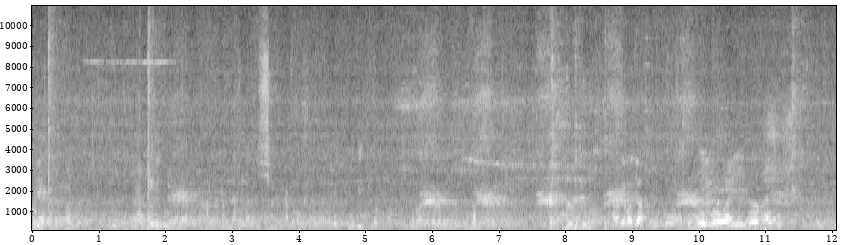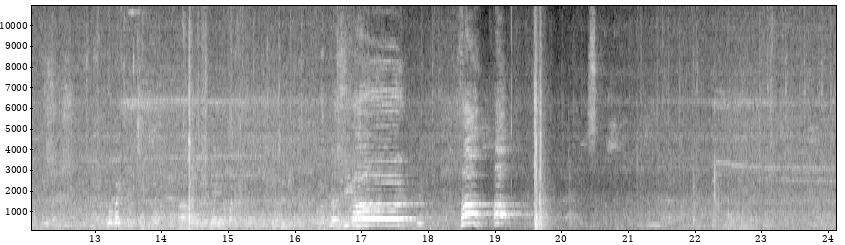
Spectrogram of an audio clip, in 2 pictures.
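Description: A crowd murmurs and talks in the open air.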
